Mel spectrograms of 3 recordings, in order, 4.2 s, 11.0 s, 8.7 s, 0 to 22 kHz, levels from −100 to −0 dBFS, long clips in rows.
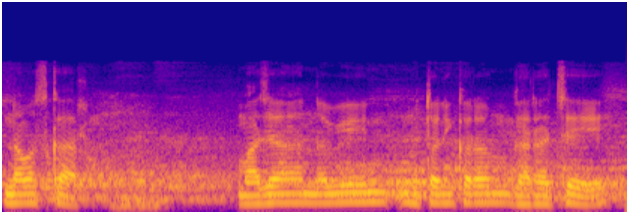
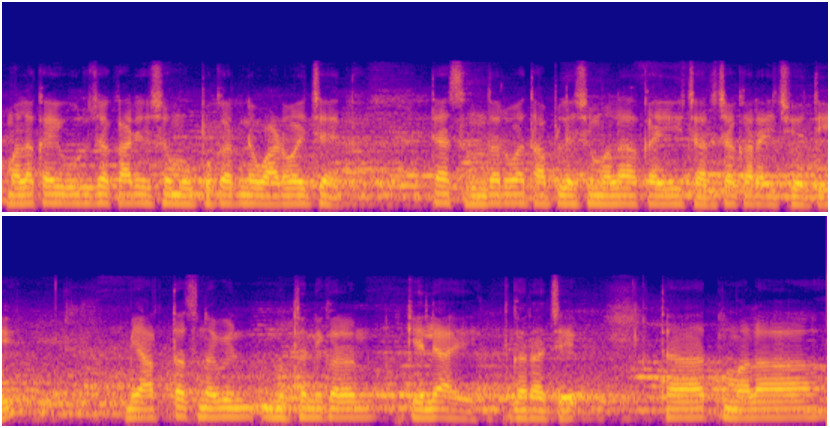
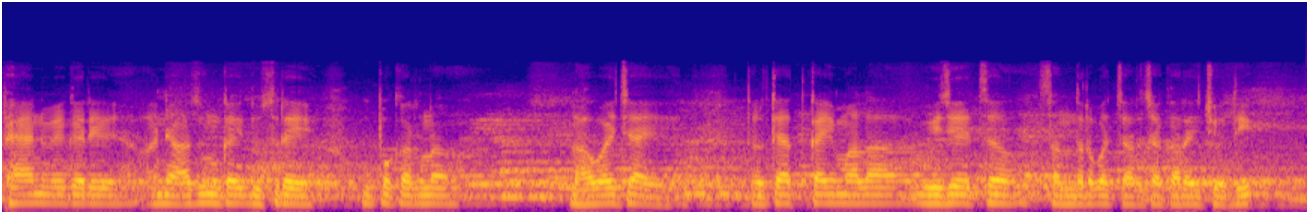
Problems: constant background noise, continuous background conversations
